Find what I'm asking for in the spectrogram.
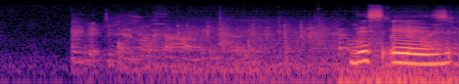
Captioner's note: group talking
